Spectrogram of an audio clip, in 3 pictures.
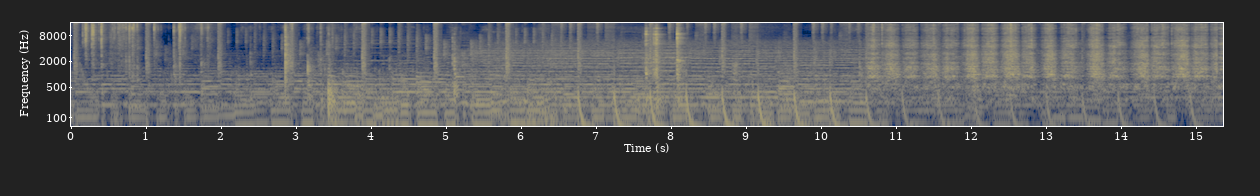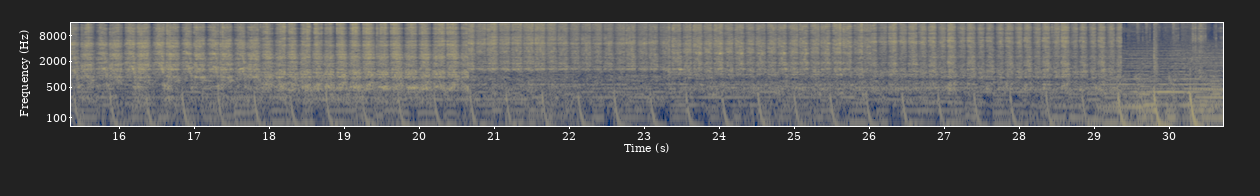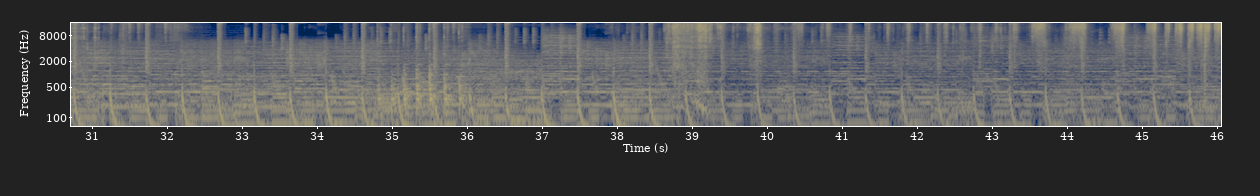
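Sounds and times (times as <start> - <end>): file rasping on steel blade: 10.4 - 31.6, 38.7 - 46.0.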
